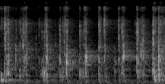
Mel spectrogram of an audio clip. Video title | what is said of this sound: How to: Crunchi's I am Renewed Purifying Mask | shake it so you can hear it it's a it's liquidy more liquidy than like I said a clay mask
